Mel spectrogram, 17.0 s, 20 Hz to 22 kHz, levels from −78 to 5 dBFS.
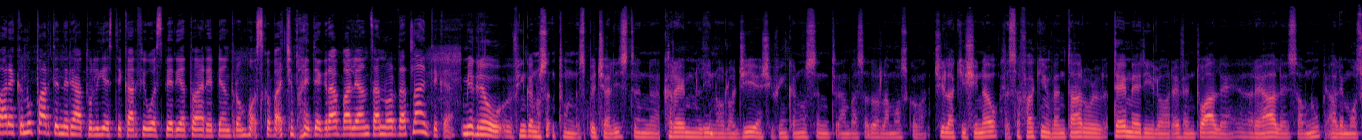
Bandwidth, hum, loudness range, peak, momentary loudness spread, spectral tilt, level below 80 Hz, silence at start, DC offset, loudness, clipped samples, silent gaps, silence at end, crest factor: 18 kHz; none; 6 LU; -8 dBFS; 9 LU; -5.5 dB/octave; -62 dBFS; 0 s; under 0.1%; -23 LUFS; under 0.1%; none; 0 s; 14 dB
